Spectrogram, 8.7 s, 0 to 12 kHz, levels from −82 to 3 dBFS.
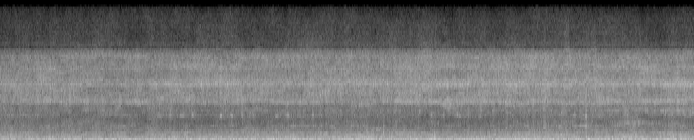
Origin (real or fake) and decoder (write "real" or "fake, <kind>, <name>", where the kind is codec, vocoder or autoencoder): fake, codec, SNAC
